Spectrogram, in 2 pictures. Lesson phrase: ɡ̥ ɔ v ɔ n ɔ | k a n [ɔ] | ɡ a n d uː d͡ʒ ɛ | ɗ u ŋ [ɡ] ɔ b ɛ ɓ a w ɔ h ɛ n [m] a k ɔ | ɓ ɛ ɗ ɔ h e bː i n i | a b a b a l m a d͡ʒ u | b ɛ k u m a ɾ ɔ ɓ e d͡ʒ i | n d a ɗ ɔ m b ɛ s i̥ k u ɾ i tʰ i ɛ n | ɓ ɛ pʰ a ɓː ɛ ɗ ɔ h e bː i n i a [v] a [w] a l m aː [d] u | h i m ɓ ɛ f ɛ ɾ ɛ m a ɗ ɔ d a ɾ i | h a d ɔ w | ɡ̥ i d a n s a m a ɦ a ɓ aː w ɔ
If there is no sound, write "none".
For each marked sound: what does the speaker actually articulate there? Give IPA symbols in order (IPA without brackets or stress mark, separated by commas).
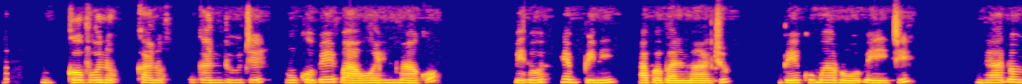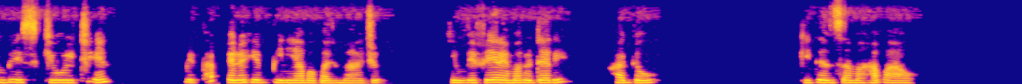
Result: ɔ, k, m, b, b, d͡ʒ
